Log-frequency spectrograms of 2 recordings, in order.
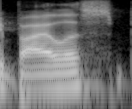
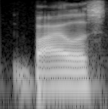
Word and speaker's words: Bilas: I think there was one drive that Jay Bilas, mm-hmm. I forget. – It's Bilas. You know, yeah, y'all know how bad I am at pronouncing names, but there was one drive that Shannon.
